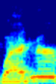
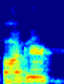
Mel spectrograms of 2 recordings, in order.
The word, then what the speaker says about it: Wagner: It looks like Wagner, but it's pronounced Wagner.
